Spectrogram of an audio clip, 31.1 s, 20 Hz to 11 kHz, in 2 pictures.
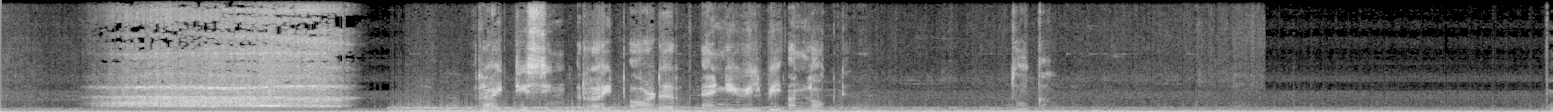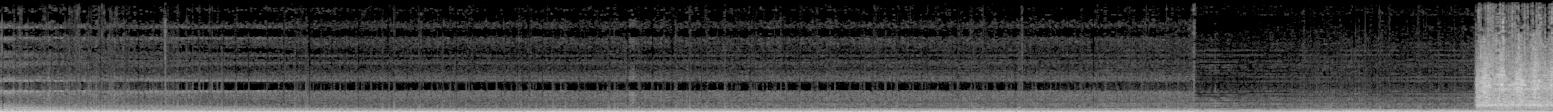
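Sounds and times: low rumbling drone: 0.0s - 31.0s
thin high hum: 0.0s - 31.0s.

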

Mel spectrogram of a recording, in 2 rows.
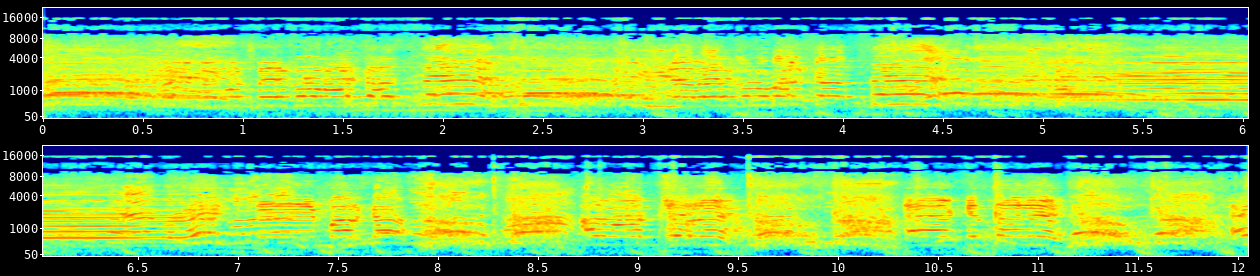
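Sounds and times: crowd of men chanting: 0.0s - 12.0s.

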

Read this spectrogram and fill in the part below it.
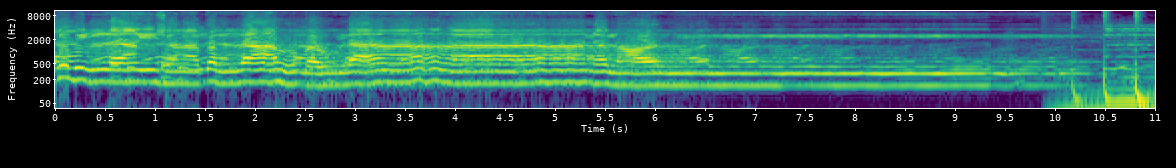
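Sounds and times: man reciting a long note: 0.0s - 11.0s
instrumental music with sharp beats: 9.9s - 11.0s.

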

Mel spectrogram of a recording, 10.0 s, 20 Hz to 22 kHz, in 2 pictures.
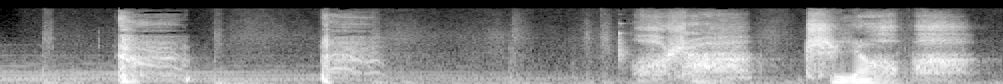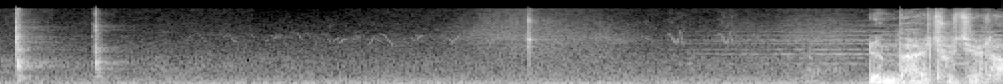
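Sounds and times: man coughing: 0.6s - 2.0s.

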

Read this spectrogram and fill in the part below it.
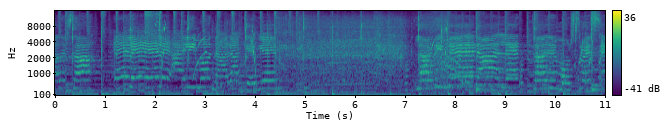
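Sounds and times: children's music with bass line: 0.0s - 11.0s.

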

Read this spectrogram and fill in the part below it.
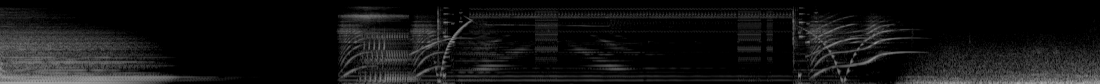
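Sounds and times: cartoon whistle tones sliding upward: 8.0s - 9.2s
rushing sandstorm wind: 9.2s - 11.0s.

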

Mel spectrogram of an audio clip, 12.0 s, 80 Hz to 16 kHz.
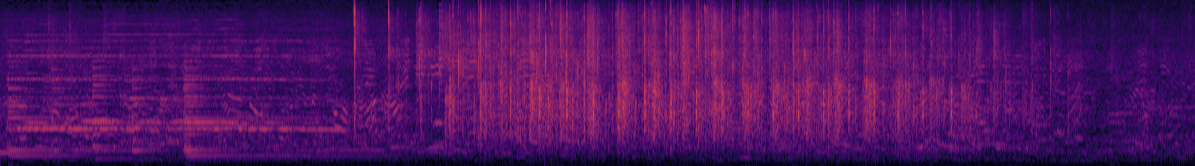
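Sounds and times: audience applauding: 3.5s - 10.8s.

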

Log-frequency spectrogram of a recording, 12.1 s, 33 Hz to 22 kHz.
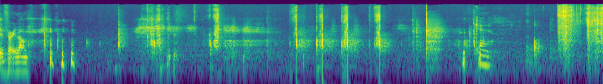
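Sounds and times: knife chopping on wooden board: 5.8s - 7.8s.

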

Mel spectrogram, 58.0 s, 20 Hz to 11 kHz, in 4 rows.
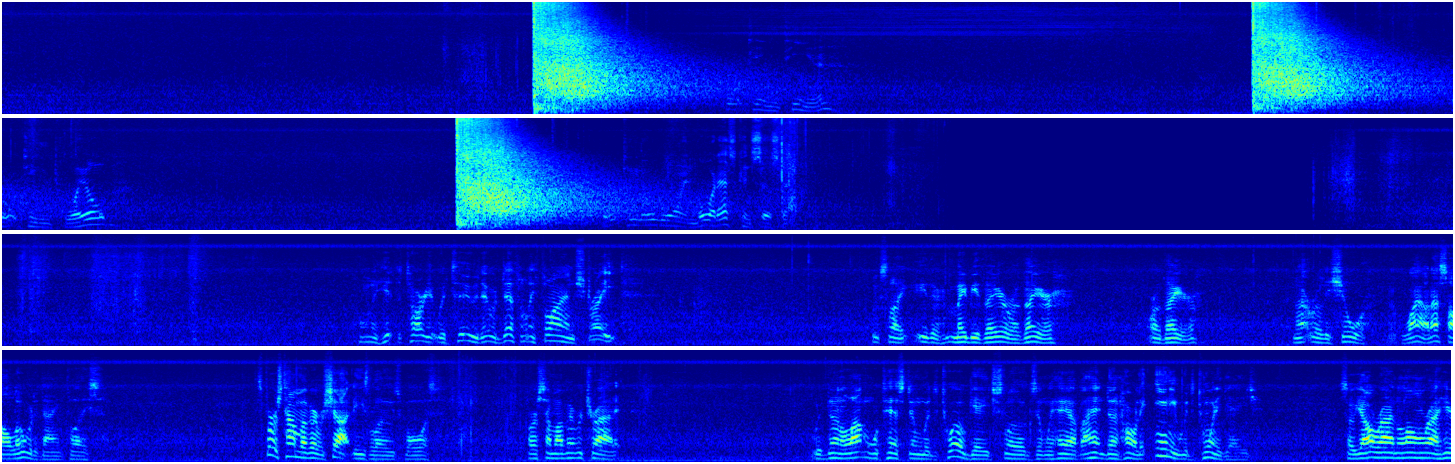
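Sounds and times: footsteps crunching on ground: 4.3s - 5.3s, 13.5s - 15.6s, 20.0s - 24.1s, 27.5s - 31.2s, 47.6s - 49.0s, 49.7s - 50.3s
shotgun shots with echo: 5.3s - 7.2s, 12.5s - 14.8s, 19.0s - 21.2s
high-pitched insect drone: 6.8s - 12.2s.

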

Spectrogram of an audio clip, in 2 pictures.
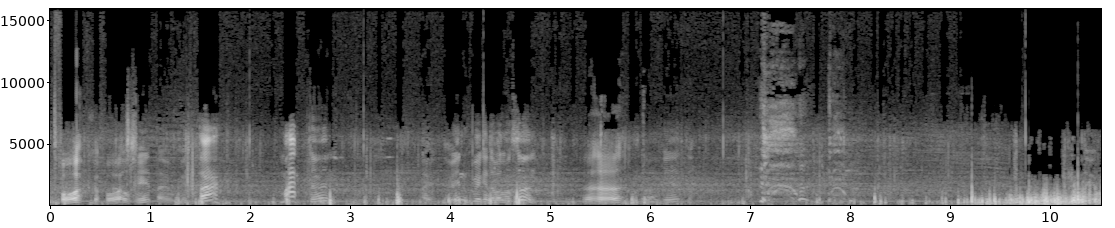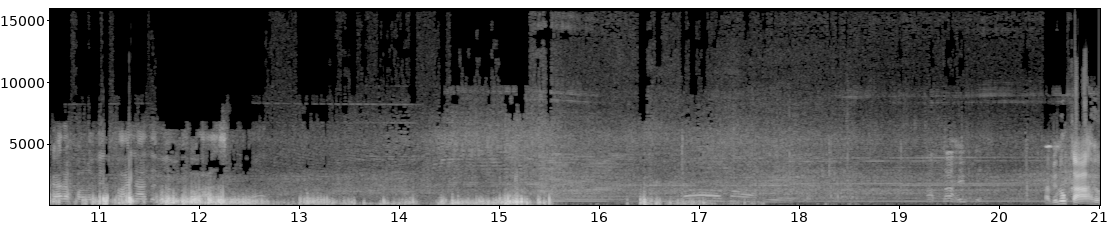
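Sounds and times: voices: 0.0s - 8.8s, 16.4s - 21.0s
wind noise: 0.0s - 18.9s
model plane motor: 0.0s - 21.0s.

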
